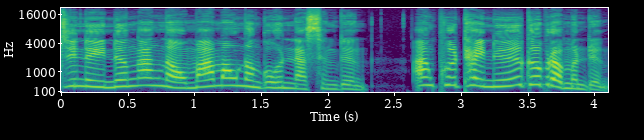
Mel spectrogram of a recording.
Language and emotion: Bodo, disgusted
